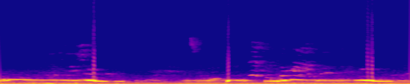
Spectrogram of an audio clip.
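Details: Barbary dove, pelung type, voicing its melodious, crying song: long descending coos alternating with short broken notes and soft clicks, against a steady low background hum.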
